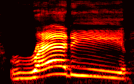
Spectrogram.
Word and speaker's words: ready: week is ready oh what is that y saying at the end of this word it's saying e but this vowel team ea it usually says e but it's saying the short vowel sound so remember this is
